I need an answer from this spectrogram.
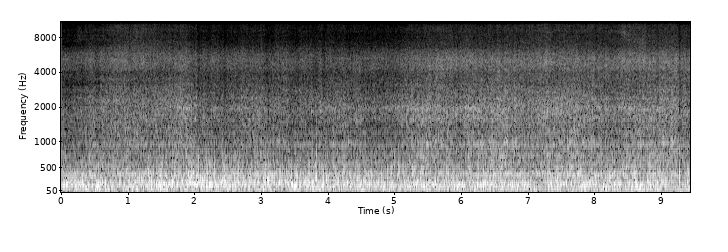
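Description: Trenitalia Frecciarossa 1000 high-speed electric train passing close by at speed: a loud, steady rush of wheel-on-rail and air noise.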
